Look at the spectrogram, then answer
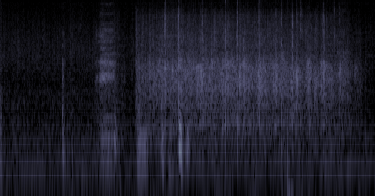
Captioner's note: applause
